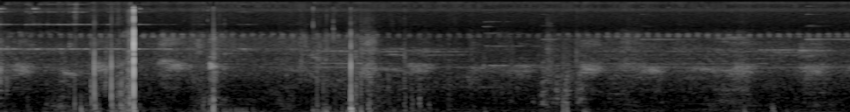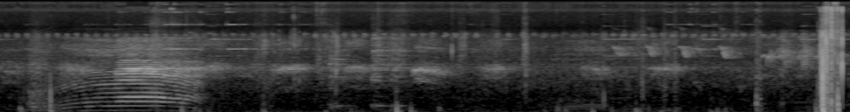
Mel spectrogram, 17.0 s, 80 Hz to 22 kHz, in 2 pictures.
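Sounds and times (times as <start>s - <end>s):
livestock bleating: 9.1s - 10.6s.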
